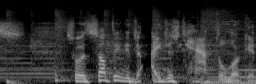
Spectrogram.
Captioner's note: none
